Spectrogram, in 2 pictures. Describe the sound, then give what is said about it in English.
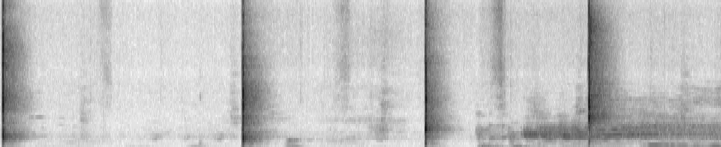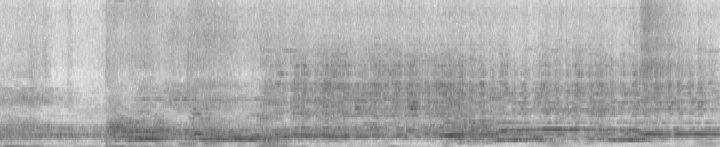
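Four sharp, loud claps spaced slowly about a second apart, a deliberate slow clap, followed by a busier wash of background sound and voices. “Good enough for a slow clap.”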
